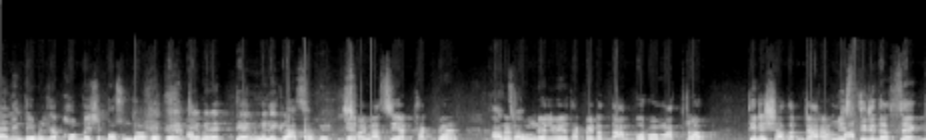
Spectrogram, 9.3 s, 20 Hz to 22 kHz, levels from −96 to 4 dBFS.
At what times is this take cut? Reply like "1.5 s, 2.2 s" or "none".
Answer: 1.6 s, 3.7 s, 8.3 s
